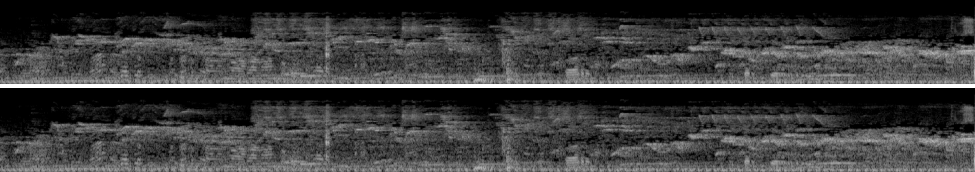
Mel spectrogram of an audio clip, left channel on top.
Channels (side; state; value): both; identical; correlation 1.00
